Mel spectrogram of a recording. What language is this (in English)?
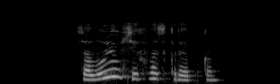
Belarusian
